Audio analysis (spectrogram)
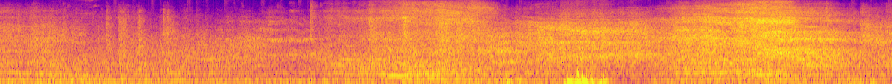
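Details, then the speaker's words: Slow garage door on its opener: a steady motor drone under rising and falling groans, scrapes and squeaks as the door struggles open. "If your garage door is moving slower than it's supposed to, like mine is watch this. And it feels like it's just struggling."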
